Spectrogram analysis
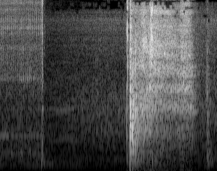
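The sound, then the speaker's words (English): Volcanic eruption with lava bombs striking a car: a sharp lone crack, a pause, then a loud harsh roaring burst for nearly a second, ending in one more short thud. “I heard something hit a car. That's awesome.”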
